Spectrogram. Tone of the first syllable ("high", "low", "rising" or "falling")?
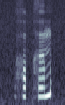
low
